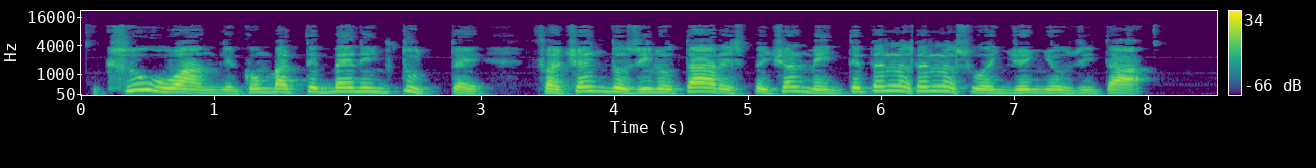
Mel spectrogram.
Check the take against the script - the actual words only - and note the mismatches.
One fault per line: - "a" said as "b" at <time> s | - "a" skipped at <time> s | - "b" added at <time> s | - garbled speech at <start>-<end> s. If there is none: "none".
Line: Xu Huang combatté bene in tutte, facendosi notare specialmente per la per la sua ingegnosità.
none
